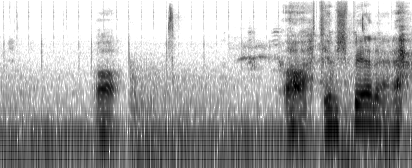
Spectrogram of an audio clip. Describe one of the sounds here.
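A man speaks calmly in short phrases into a microphone.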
